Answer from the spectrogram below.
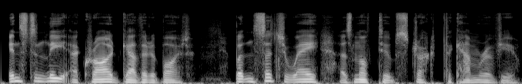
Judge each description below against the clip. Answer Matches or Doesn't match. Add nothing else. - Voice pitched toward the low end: Matches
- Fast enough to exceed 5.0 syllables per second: Matches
